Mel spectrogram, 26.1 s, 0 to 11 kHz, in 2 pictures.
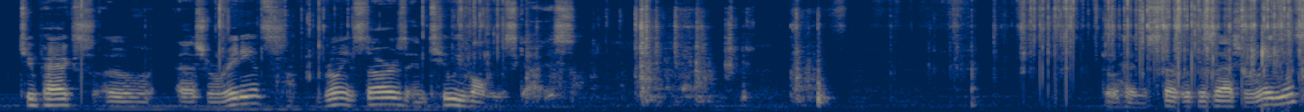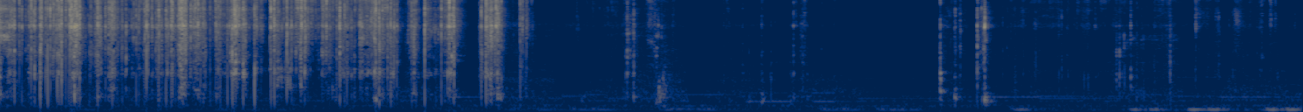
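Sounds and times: foil wrapper crinkling and tearing: 2.0s - 3.6s, 4.2s - 5.8s, 9.3s - 18.4s, 19.2s - 19.7s, 22.6s - 26.0s.

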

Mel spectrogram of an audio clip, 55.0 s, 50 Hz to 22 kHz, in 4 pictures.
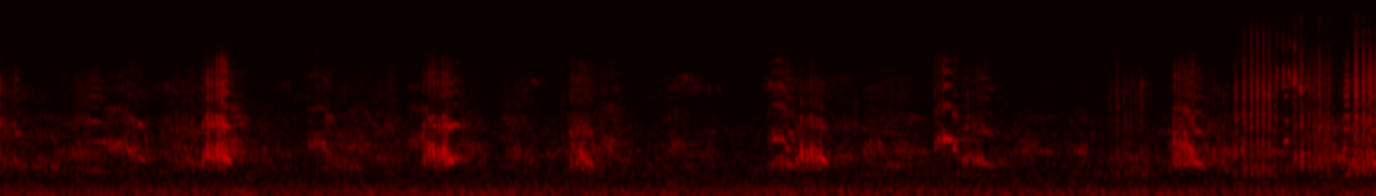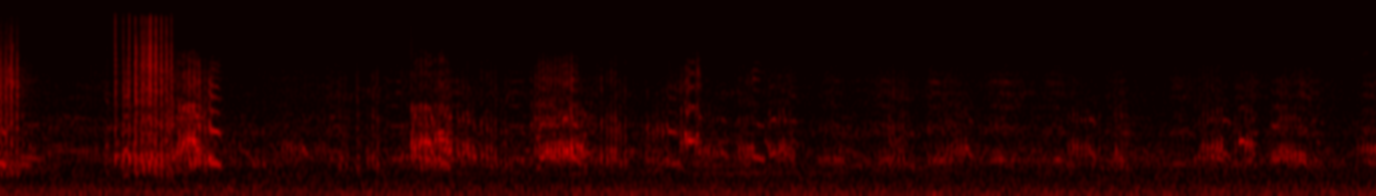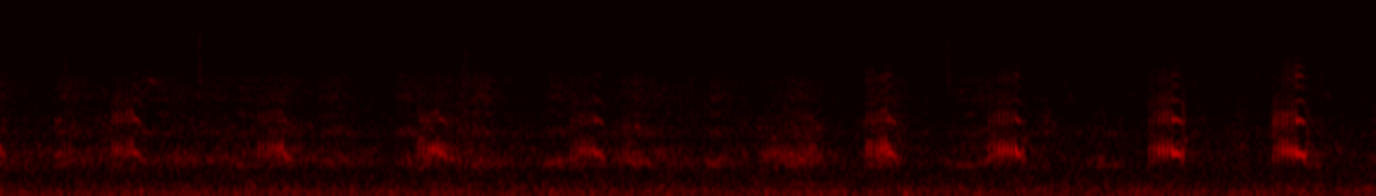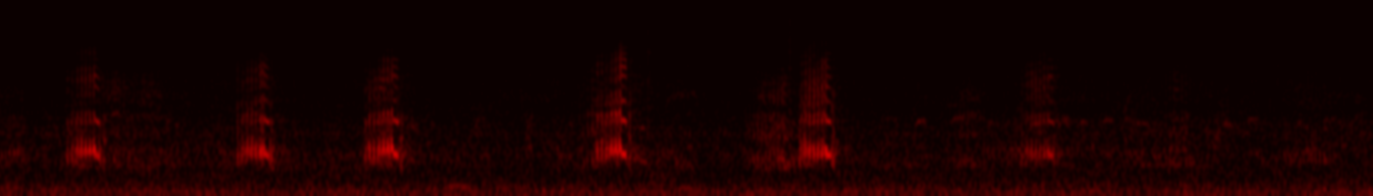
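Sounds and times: distant crane flock calling: 0.0s - 46.0s, 46.6s - 55.0s
crane calling nearby: 0.0s - 55.0s.

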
